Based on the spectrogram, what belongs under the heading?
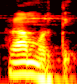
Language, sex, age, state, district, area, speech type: Kannada, male, 45-60, Karnataka, Shimoga, rural, spontaneous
